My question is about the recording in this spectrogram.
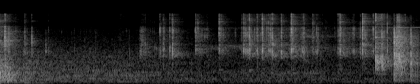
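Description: Small plastic and metal construction-kit parts being handled: a sharp knock, then an irregular run of light clicks and rattles from about a second and a half in, ending in another knock.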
